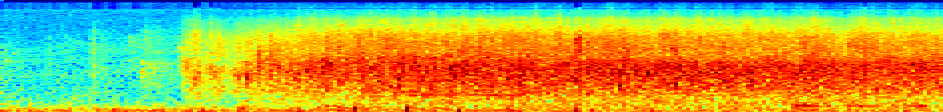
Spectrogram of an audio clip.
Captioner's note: audience applauds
